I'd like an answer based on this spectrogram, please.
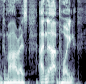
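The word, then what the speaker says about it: Guimarães: Apparently, Guimaraes apparently is how you say it, but I've sort of nailed on Guimaraes.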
